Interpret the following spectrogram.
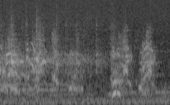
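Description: Television audio: short squawky, honking animal-like calls with quick rises and falls in pitch.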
